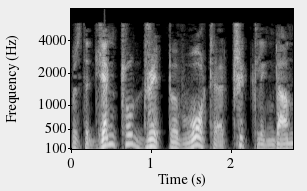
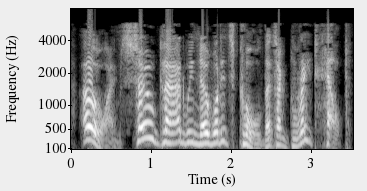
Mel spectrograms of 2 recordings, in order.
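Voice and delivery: raised, biting sarcasm; sarcastic snarl; 8 semitones higher, 5 dB louder than usual. A narrator's reading. Ron snaps at Hermione while being strangled, sarcastic snarl. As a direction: lay on the mock gratitude, loud and high at first. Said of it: "snarled Ron".

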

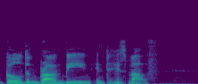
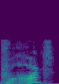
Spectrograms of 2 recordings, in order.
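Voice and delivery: drawn-out, high "What?" rising at the end; stunned boyish disbelief; incredulous question; 13 semitones higher than usual. A narrator's reading. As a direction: stretch "What?" upward in astonishment. Boy stunned by the revelation.

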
